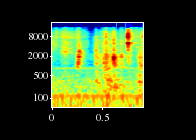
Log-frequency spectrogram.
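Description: Cards of an Animal Wise Tarot deck being shuffled, giving a few brief, light papery flicks and rustles at close range, quiet and alone without speech.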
